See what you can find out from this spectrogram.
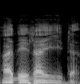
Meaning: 1. Adelaide (the capital and largest city of South Australia, Australia) 2. a female given name, equivalent to English Adelaide
- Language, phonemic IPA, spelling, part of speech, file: French, /a.de.la.id/, Adélaïde, proper noun, Fr-Adélaïde.ogg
